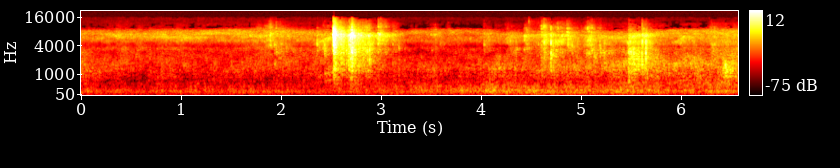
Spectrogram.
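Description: A few short dry crackles and scratches from a young monkey picking at flaking tree bark, the loudest about two and a half seconds in, with smaller ones near the end.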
